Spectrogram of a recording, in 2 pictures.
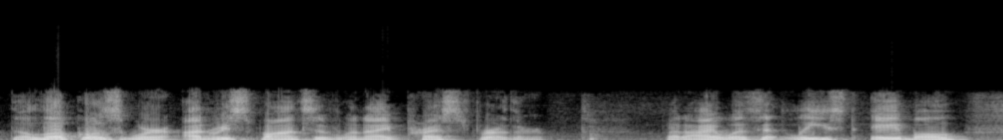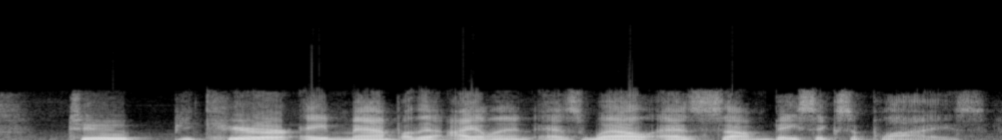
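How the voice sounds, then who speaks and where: A man's voice: mid-range voice, measured pace. A man reading a tabletop game's story text aloud, often stumbling and correcting himself. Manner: stumbling restarts and self-corrections while reading. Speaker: player reading the scenario aloud. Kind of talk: reading game narration aloud, with slips. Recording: dull lo-fi sound.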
